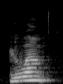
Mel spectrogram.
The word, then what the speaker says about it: Lua: you an overview on the Lua scripting language Lua pronounce Lua means moon in Portuguese and it is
